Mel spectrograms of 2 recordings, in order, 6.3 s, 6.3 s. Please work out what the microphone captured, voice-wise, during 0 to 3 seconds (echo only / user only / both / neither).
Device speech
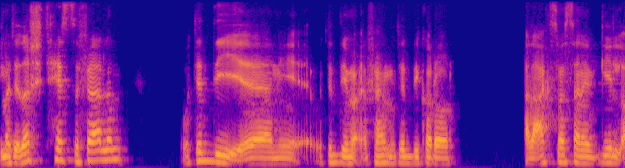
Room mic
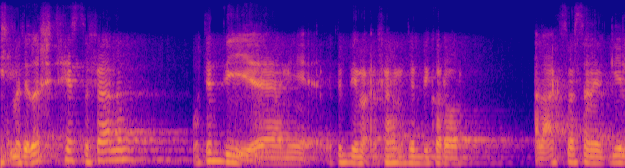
echo only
